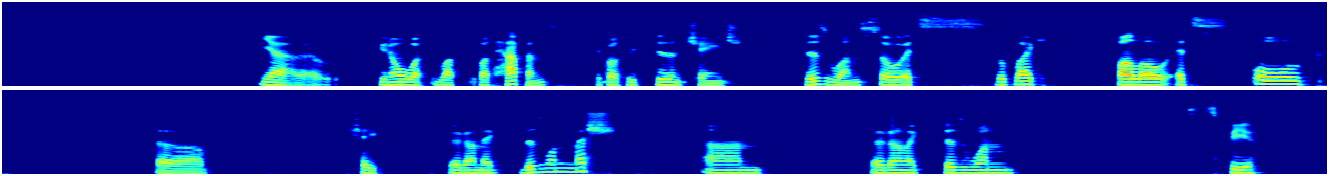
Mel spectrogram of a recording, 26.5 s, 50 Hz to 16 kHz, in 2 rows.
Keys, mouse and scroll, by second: 0.0 click, 2.6-4.0 middle drag, 4.0-5.5 drag, 5.5-6.8 scroll up 2, 6.8-7.4 scroll up 1, 7.4-8.1 drag, 8.1-8.9 middle drag, 8.9-11.9 scroll up 1, 12.6-13.5 middle drag, 13.5-15.1 scroll down 5, 15.1-19.5 drag, 19.5-21.2 middle drag, 21.2-22.4 drag, 23.4-26.4 drag.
